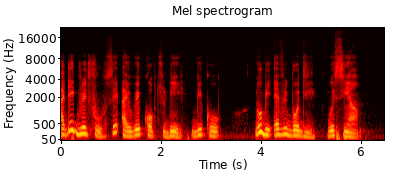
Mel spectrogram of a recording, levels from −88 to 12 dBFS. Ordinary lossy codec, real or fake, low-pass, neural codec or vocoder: Opus, 24 kbps; fake; 19.8 kHz; vocoder, 44.1 kHz, 128 mel bands every 256 samples, BigVGAN v2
